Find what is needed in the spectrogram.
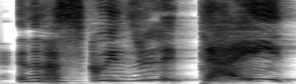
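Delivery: very high, strained squeeze; movie host impression. Host repeating his exercise, high strained comic voice. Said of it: "And he goes".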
